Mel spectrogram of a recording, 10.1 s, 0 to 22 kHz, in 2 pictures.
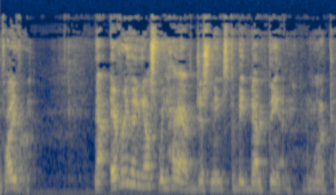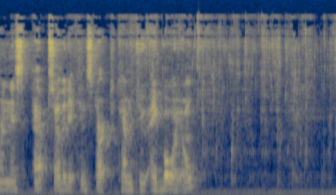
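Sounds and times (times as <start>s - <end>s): broth pouring into pot: 6.8s - 10.0s.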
